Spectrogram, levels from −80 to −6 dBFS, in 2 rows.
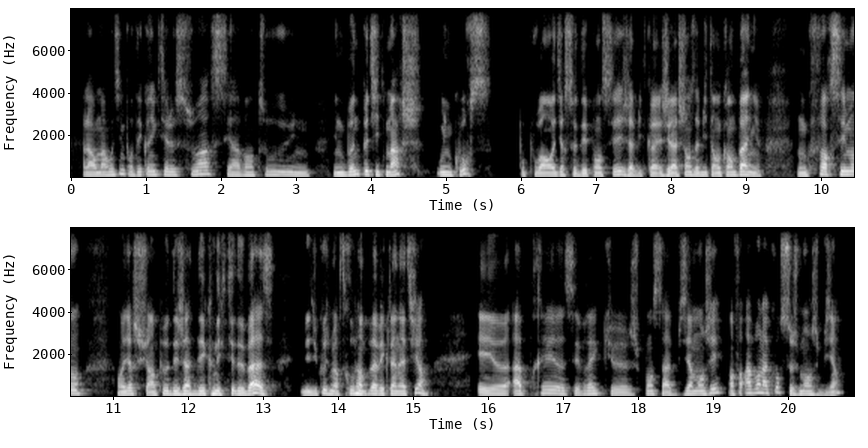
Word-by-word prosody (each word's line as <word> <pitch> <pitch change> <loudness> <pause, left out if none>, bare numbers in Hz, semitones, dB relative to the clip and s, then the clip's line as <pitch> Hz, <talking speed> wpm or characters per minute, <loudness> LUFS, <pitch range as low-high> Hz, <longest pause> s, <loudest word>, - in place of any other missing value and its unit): Alors 120 0 +1
ma 125 0 0
routine 145 +7 -2
pour 130 -5 -5
déconnecter 150 +3 -2
le 140 -1 0
soir, 155 +6 -3
c'est 155 -7 -7
avant 120 +1 -2
tout 125 +3 -12 0.2
une 120 -4 -2 0.3
une 120 0 +3
bonne 150 +5 +2
petite 150 -4 -1
marche 150 +8 0 0.2
ou 130 - 0
une 130 -1 +3
course - - -4 0.3
pour 115 - -9
pouvoir, 120 0 +1
on - - +3
va 120 - +3
dire, 130 +1 -2
se 130 -1 -4
dépenser, 115 +5 0
j'habite 110 -6 -1
quand 115 - 0
et 115 +1 +1
j'ai 125 +2 +1
la 115 -1 +4
chance 135 +3 -1
d'habiter 120 0 -1
en 115 0 +2
campagne, 130 -2 +2 0.5
donc 115 -1 -1
forcément 155 -2 +2 0.4
on - - -5
va 115 - +3
dire 135 +3 +3
je 135 - -4
suis - - -3
un 115 0 +2
peu 135 +4 0
déjà 130 +1 +4
déconnecté 130 +3 +2
de 130 -2 +3
base, 145 +1 +6 0.3
mais 120 0 0
du 120 0 -2
coup, 165 - 0
je 145 - 0
me 130 - +2
retrouve 150 +6 +1
un 140 - +6
peu 140 +3 -2
avec 130 -2 +3
la 130 - +4
nature 125 +6 0 0.7
et 125 +1 +2
heu, 125 0 0
après, 135 +5 -1
heu, 150 -3 0
c'est 130 -2 -5
vrai 145 +4 -1
que 120 -5 -3
je 115 +1 -11
pense 135 0 -4
à 115 -1 +2
bien 110 +4 -2
manger. 165 +10 -1
Enfin 125 0 -2
avant 170 +3 +1
la 180 -2 +1
course 205 -7 -4
je 120 +2 -3
mange 130 -3 0
bien, 115 - -5
130 Hz, 220 wpm, -21 LUFS, 120-145 Hz, 0.7 s, base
